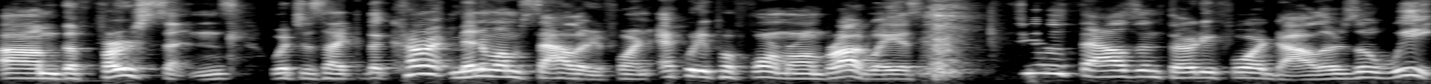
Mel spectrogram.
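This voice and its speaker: A fairly high-pitched man with an American accent and a bright, sharp tone, talking at a fairly quick pace with lively intonation. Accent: Baltimore accent, shows when excited. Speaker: podcast host. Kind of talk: interview discussion.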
